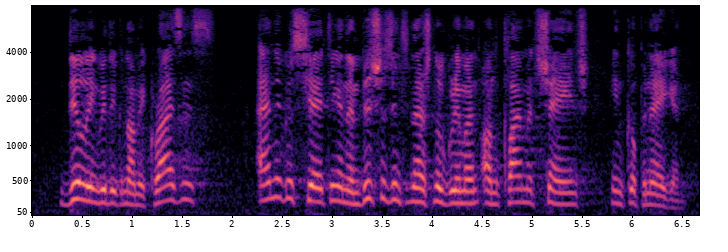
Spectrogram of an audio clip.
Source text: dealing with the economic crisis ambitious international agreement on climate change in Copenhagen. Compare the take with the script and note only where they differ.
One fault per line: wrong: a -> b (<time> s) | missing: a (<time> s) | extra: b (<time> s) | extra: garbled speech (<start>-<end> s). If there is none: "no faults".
extra: and negotiating an (2.2 s)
